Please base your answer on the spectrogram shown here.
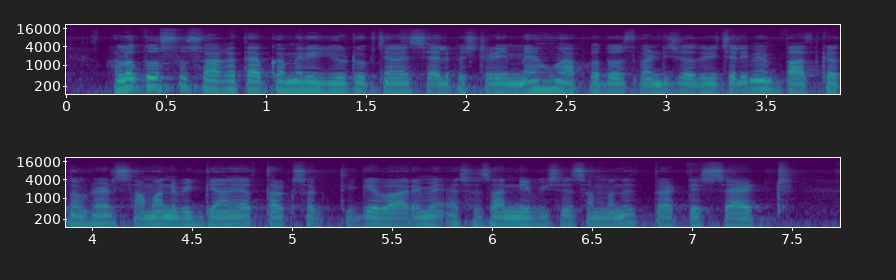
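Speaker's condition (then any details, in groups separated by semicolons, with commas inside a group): No condition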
